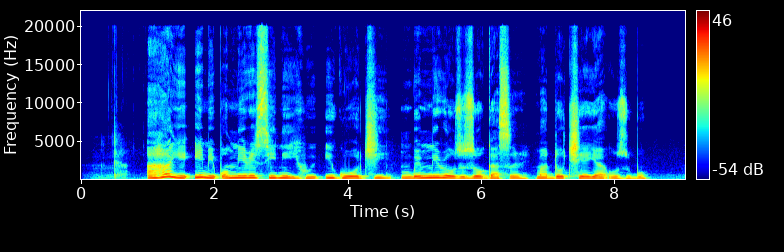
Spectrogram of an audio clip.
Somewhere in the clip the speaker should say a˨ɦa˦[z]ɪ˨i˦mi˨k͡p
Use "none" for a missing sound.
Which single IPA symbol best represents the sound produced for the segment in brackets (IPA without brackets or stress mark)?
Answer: ɣ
